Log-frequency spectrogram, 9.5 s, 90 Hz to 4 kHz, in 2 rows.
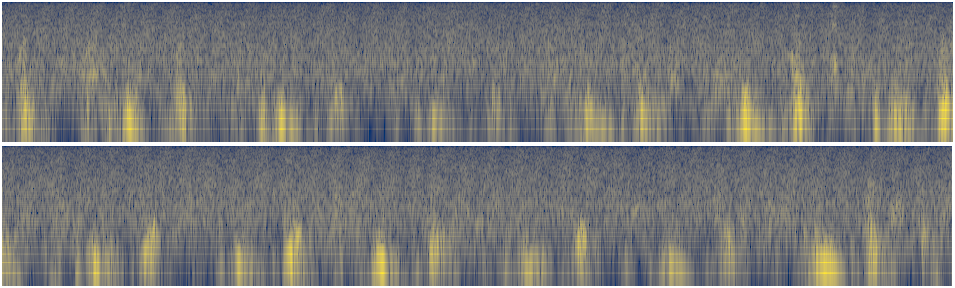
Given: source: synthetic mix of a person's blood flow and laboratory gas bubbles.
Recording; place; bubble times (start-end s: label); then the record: Doppler ultrasound of blood flow; precordium
0.38-0.69 s: bubbles
3.92-4.08 s: bubbles
4.14-4.20 s: bubbles
9.06-9.14 s: bubbles
9.32-9.41 s: bubbles
From the record:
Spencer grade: 2 (many but less than half of the cardiac periods contain bubble signals, singularly or in groups); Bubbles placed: anywhere in the cardiac cycle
